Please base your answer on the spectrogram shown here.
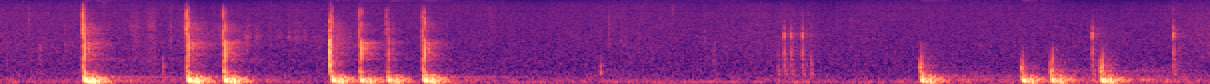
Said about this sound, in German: Nächte hindurch klang das Klopfen an mein Ohr.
